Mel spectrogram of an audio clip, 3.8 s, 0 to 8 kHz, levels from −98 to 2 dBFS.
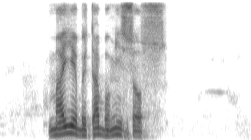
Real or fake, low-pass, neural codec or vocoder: fake; 7.2 kHz; codec, 16 kHz, 6 kbps, DAC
